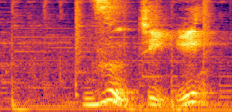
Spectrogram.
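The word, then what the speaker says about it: 自己: Zi ji.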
